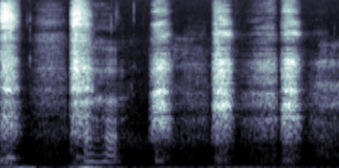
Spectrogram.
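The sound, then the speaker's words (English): A person imitates a dog's panting: five quick, breathy huffs in a steady rhythm, fairly loud, with no talking. “Very good one to woof with the pants.”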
